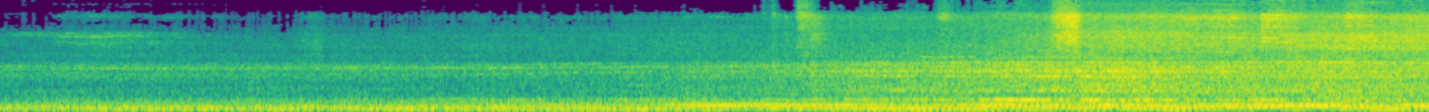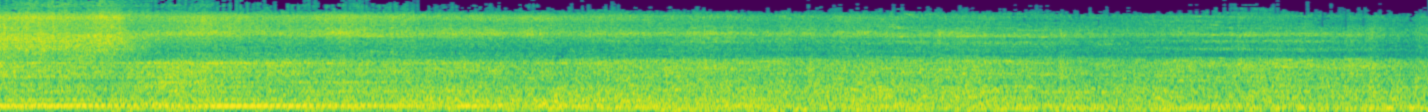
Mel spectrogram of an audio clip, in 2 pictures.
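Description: Freight train passing close by: its diesel locomotives' engines running louder as they approach and go by, then a long string of autorack cars rolling past with steady wheel-on-rail noise.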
